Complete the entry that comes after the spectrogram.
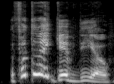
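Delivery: real flustered outburst; exasperated self-questioning. Real, not acted. Teller loses track of own plot.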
